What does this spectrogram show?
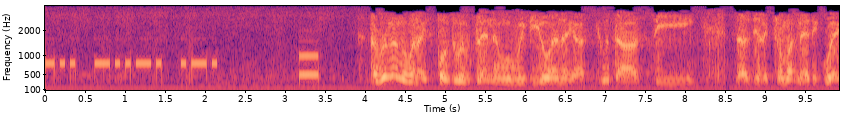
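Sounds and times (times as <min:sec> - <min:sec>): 
electronic beep: 0:00.0 - 0:02.2, 0:03.2 - 0:03.4
speech: 0:04.1 - 0:09.9.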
